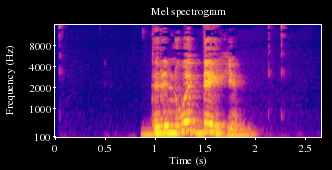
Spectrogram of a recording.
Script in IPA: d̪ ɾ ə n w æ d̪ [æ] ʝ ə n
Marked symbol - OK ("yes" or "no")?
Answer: yes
